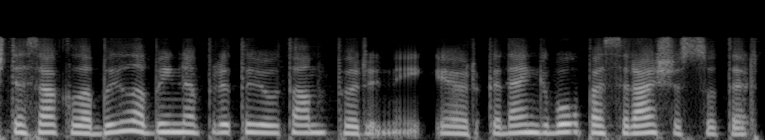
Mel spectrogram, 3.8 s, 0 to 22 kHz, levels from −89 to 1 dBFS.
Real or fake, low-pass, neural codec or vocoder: fake; 7.2 kHz; codec, 16 kHz, 0.3 kbps, FocalCodec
